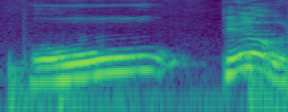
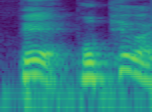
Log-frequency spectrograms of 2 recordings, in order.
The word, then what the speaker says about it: 보배: 근데 이건 우리는 음을 읽기를 보배라고 읽습니다. 왜 그러냐면은 이 배는 중국음으로 빼이라는 음을 가지고 있어요. 빼이. 그래서 빼이를 줄이면은 배가 되기 때문에 보는 우리 음을 읽고 요거는 중국 음을 그대로 갖다가 보패가 아니고 보배로 읽는다는 것입니다.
